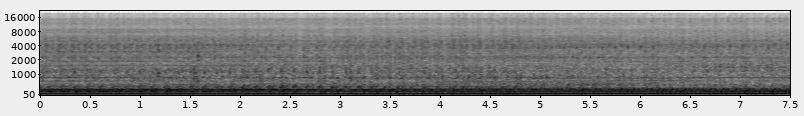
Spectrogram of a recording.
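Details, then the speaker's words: BMW M52 inline-six, freshly wired and started with no front end or cooling fitted: steady, even idle with a smooth low hum and no hiss or misfire. It is idling nicely with no vacuum leaks. "So as you just heard, it's starting to idle nice now that it has all of this hooked up. Doesn't sound like there's any vacuum leaks."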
